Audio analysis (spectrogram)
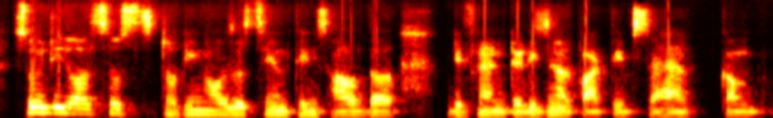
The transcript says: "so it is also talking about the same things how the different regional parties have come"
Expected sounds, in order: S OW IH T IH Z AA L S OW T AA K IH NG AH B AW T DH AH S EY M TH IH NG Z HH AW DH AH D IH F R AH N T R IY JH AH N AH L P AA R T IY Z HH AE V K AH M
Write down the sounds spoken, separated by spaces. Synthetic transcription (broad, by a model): S OW IH T IH Z AA L S OW T AA K IH NG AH UH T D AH S EY M T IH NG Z HH AW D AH D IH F R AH N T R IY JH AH N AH L P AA R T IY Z HH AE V K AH M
